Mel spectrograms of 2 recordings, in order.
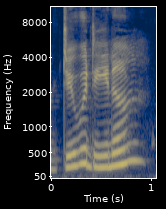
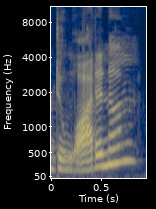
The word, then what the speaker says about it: duodenum: Oh my god, this is like such a thing in medicine because it's There's two ways to say it and it's either duodenum or duwadnum.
